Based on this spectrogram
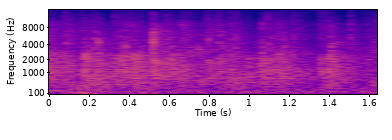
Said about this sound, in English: And give yourselves a round of applause for being the best. Yes.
